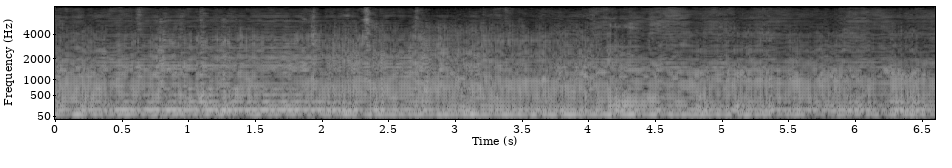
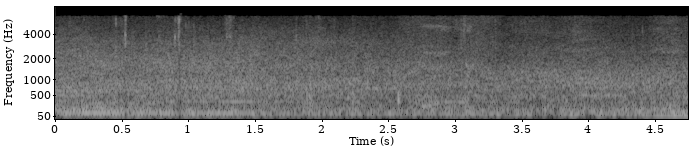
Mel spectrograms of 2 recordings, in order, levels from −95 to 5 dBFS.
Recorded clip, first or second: second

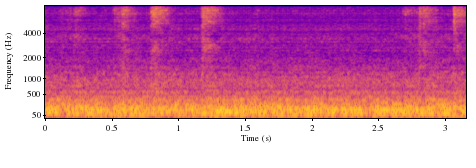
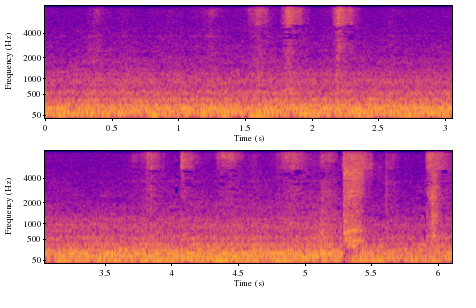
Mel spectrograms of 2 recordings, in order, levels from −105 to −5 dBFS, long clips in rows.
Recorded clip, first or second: second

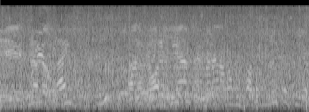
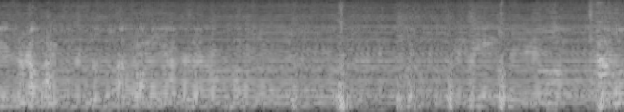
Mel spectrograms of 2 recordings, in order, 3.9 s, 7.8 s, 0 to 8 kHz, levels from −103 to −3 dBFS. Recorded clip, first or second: first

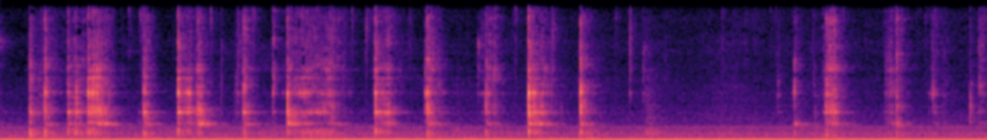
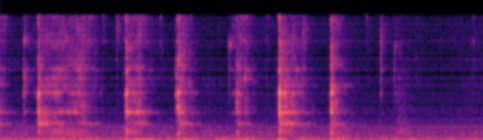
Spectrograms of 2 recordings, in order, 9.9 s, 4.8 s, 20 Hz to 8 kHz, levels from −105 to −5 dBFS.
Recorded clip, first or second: first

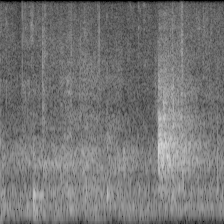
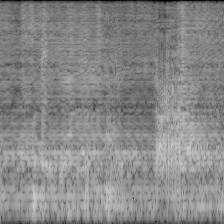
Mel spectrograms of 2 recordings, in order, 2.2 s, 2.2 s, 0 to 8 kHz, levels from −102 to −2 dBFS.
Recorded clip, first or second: first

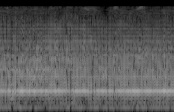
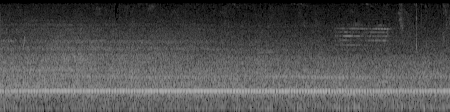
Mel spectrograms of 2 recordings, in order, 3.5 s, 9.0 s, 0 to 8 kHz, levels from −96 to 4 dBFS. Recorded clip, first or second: second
